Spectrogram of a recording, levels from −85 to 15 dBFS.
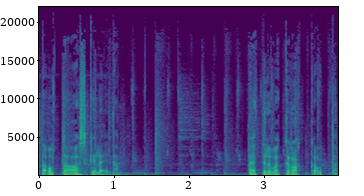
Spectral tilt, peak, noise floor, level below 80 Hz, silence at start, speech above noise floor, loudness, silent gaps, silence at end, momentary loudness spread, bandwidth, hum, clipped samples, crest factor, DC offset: -5.5 dB/octave; -2 dBFS; -47 dBFS; -38 dBFS; 0 s; 28 dB; -19 LUFS; none; 0 s; 22 LU; 20 kHz; none; under 0.1%; 20 dB; under 0.1%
